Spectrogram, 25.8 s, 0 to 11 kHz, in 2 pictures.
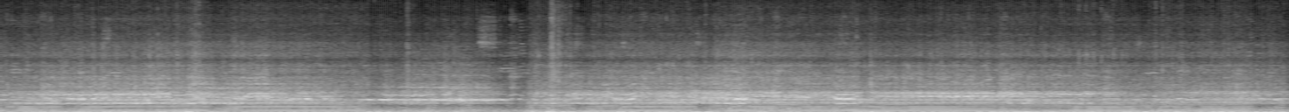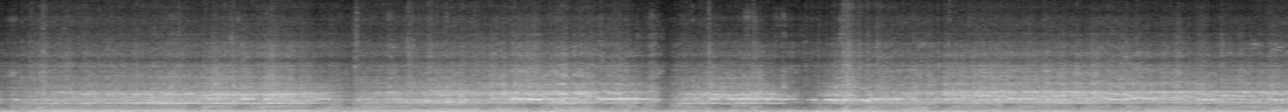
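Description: Mazda MX-5 NA6 being drifted, heard from inside the cabin: its 1.6-litre four-cylinder engine running at high revs, the pitch rising and falling repeatedly with a few brief dips, over steady tyre squeal.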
